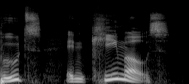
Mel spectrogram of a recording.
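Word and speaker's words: Boots and Kimo's: So if you ever come to Hawaii, you got to check out Boots and Kimos.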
